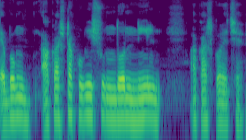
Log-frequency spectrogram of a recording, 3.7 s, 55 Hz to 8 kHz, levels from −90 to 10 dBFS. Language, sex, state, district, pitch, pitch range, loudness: Bengali, male, Tripura, Unakoti, 120 Hz, 115-125 Hz, -17 LUFS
